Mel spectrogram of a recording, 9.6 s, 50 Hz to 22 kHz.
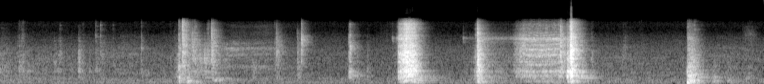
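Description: Hand tools and steel bolts clanking and clattering against the tractor's steel frame as bolts are put in, in a string of separate knocks with a short rattling stretch just before 7 seconds in.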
